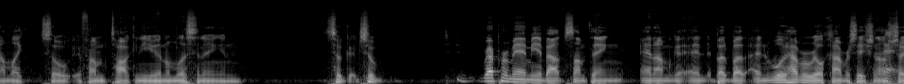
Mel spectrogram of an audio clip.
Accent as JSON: {"language": "English", "town": "Bayside", "region": "New York", "country": "United States", "tie": "born or raised there", "said": "Which is when I grew up in Bayside."}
